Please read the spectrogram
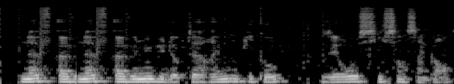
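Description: Overdone noise removal runs through the whole of this speech recording. A noise reduction process set far too aggressively has pulled individual frequency bands down or out wherever they came close to its idea of the noise floor, and the quieter parts of the voice were taken along with them. The gaps between phrases sink to near silence scattered with twinkling specks. A CD skip occurs at 0.76 s, where a knock or disc flaw made the laser jump to a different turn of the spiral. Playback mutes for only a few milliseconds, which is heard as a tick, and then carries on from another point in the recording, so the speech lurches suddenly instead of continuing where it left off.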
